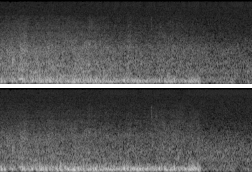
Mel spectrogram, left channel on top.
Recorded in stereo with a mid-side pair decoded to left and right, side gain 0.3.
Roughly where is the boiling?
No boiling in this recording.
